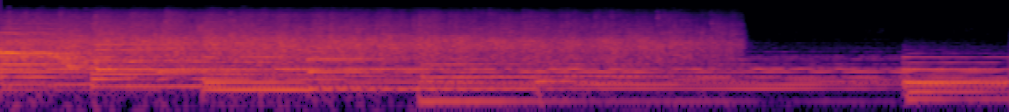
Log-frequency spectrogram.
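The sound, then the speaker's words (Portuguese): A church audience breaks into dense, steady applause for God over sustained keyboard chords; the clapping stops abruptly after about five and a half seconds while the held chords continue and shift. “Você pode aplaudir esse Deus fiel?”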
